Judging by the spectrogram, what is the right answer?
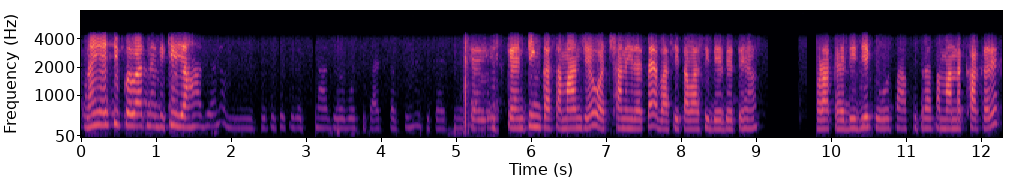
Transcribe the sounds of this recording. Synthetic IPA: nɐɦĩɛːsikoːibaːt̪nɐɦĩd̪ekʰiejɐɦãd͡ʒoɦɛnat͡ʃʰoːʈ̪it͡ʃʰokibɐtːʃijãd͡ʒoɦɛʋoʃɪkaːjət̪kɐɾt̪iɦɛ̃ʃɪkaːjt̪mẽkeskɛ̃ːɳʈɪ̃ŋɡkasaːmaːnd͡ʒoɦɛʋoɐtːʃʰanɐɦĩɾɛɦt̪aɦɛbaːsit̪ɐbaːsid̪ed̪eːt̪eɦɛ̃ | t̪ʰoɽakɛɦd̪iːd͡ʒiekiʋosaːpɪt̪ɾasaːmaːnɾɐkʰːakɐɾẽː

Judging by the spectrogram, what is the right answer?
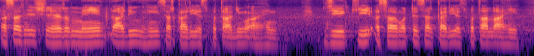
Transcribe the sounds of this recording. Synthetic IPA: ɐsãɲd͡ʑeːʃɐɦəɾəmẽɗaːɖʱijũɦĩsɐɾkaːɾiɐspət̪a̰ːlijũa̰ːɦɪnɪ̆ | d͡ʑɐ̃ɦɪ̃kiʔɐsãʋɐʈɪ̆sɐɾkaːɾiɐspət̪aːla̰ːɦeː

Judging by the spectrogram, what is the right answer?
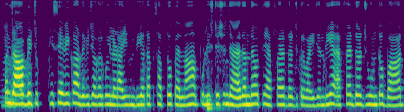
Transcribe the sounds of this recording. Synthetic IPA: pəɲd͡ʒaːbʋɪt͡ʃkɪseːʋiːkəɾd̪eːʋɪt͡ʃəɡəɾkoːiːləɽaːiːɦʊnd̪iːɦɛːt̪ãsəb̚t̪õːpɛːlãːpʊliːsʈeːʃənd͡ʒaːjaːd͡ʒãːnd̪aɦɛːʊt̪ʰːeːɛːpʰaːjaːɾd̪əɾd͡ʒkəɾʋaːiːd͡ʒãːnd̪iːɦɛːɛːpʰaːjːɾd̪əɾd͡ʒɦoːnt̪õːbaːd̪

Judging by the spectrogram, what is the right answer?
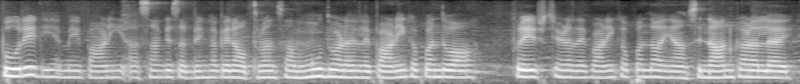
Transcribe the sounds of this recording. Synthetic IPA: puːɾeɗiːə̃mẽpaːɽ̃iɐsãkʰeːsɐbʱɪənɪ̆kʰãːpɛːɾãʊt̪ʰɽ̃ənɪ̆sãmũd̪ʱʊəɽ̃əlaːɪpaːɽ̃ikʰɐpə̃nd̪oaː | fɾeːst͡ɕʰiːəɽ̃laːɪpaːɽ̃ikʰɐpə̃nd̪oaːjãsɪnaːnkɐɾəɽ̃əlaːɪ

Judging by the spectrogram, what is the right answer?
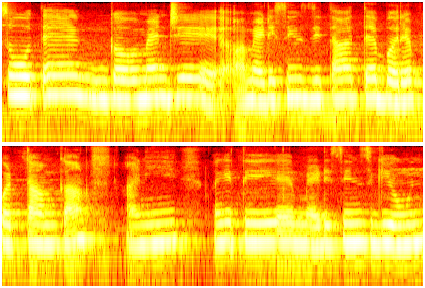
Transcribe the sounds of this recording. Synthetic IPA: sot̪ɛɡəʋəɾmeɳʈ̚d͡ʑemeɽisiːnsd̪it̪at̪ɛbʱəɾɛpəɽt̪aːmka | aɽ̃i | maɡit̪emeɽisiːnsɡʱeuːn

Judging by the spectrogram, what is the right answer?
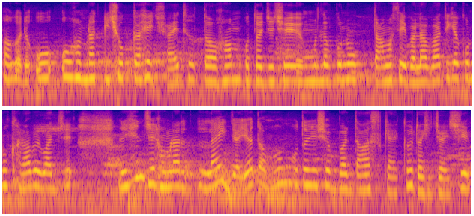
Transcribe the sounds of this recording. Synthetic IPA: ɐɡəɾooɦəmɾakɪt͡ʃʰokəɦet͡ʃʰat̪ʰt̪ɔɦəmʊt̪əd͡ʒet͡ʃʰemɐt̪ləb̚koːnot̪aːmãsebalabat̪jakonokʰɐɾaːbebat̪d͡ʒe | d͡ʒeɦind͡ʒeɦəmɾalaːid͡ʒaːjjet̪ɔɦəmʊt̪əd͡ʒet͡ʃʰebɐɾd̪aːst̪kakəɾəɦid͡ʒaːjt͡ʃʰi

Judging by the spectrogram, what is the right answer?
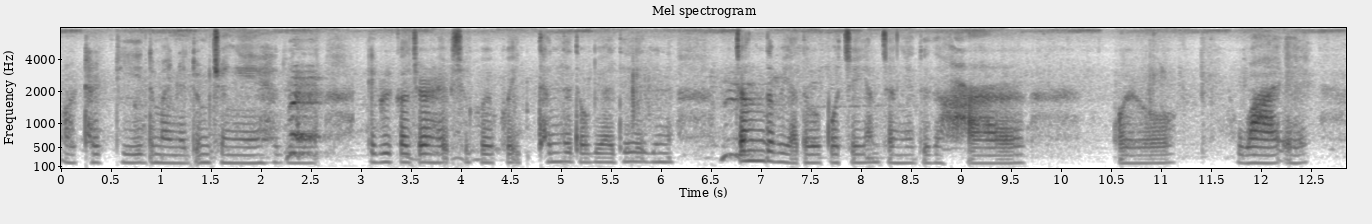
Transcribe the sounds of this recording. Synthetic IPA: aɾtʰɐɾtidumajnɐdumt͡ʃɐŋeɦɐdu | eɡɾikɐlt͡ʃɐɾɦajbsikʰojkʰo̰jtʰɐndɐtʰawbijadeɐdinɐt͡ʃɐŋdɐbɐja̰dɐbɐpɔt͡ʃejamt͡ʃɐŋedudɐhaɾ | ɔ̰jɾɔ | wae

